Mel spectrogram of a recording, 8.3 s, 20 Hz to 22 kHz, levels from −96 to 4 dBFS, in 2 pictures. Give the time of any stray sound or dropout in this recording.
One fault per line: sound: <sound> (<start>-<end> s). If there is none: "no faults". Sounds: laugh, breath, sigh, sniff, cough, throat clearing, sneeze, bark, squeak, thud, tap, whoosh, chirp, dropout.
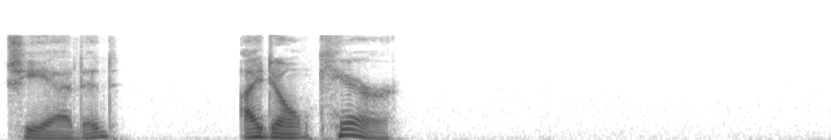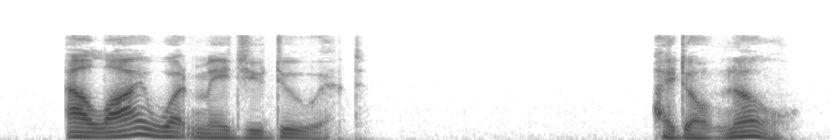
no faults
